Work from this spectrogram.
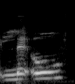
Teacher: people especially from London sometimes drop the T sound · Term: glottal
